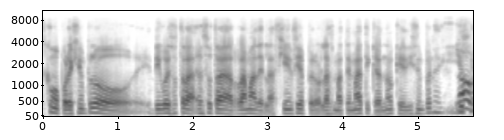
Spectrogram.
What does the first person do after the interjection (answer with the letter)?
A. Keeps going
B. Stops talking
A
